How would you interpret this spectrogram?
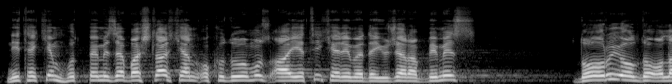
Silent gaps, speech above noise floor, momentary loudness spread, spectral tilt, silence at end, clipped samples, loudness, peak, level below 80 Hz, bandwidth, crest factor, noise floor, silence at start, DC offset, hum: none; 40 dB; 5 LU; -6 dB/octave; 0 s; under 0.1%; -15 LUFS; 0 dBFS; -64 dBFS; 14.5 kHz; 14 dB; -54 dBFS; 0.05 s; under 0.1%; none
